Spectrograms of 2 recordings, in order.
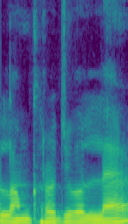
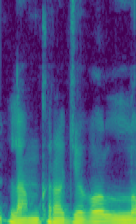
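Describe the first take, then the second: First: লা with a thin, front "la"; light lam. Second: ল as a rounded, long "lo"; heavy lam. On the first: Teacher shows the case with jer, light লা. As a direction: say লা light, as after a kasra. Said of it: "জের থাকতো তাহলে". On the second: Teacher shows the case with pesh, heavy long ল. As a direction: hold ল as a full back "lo", not "la". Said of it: "লা না বলে ল বলতে হয়". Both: Shown as a demonstration.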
